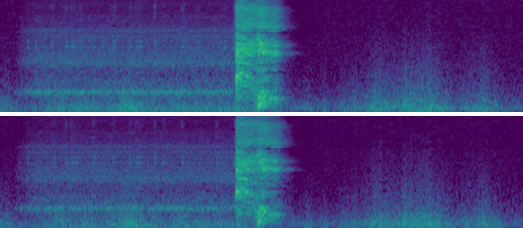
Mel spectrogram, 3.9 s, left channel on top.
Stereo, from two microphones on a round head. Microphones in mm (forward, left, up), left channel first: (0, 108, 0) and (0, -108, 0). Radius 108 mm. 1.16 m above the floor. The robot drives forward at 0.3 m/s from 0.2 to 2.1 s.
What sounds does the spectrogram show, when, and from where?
1.8 s a gasp: 20° left (ahead or behind), 0.6 m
